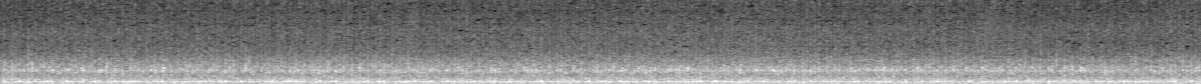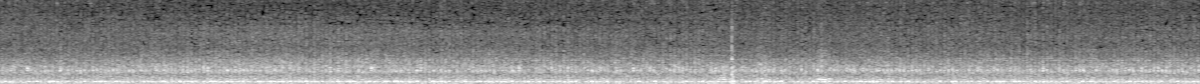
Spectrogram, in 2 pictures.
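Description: A steady mechanical hum with a constant tone and hiss, like a motor running evenly, unchanged throughout.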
